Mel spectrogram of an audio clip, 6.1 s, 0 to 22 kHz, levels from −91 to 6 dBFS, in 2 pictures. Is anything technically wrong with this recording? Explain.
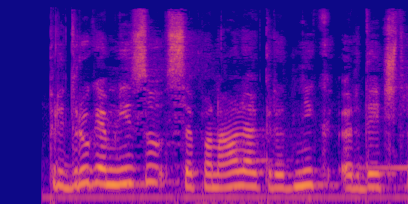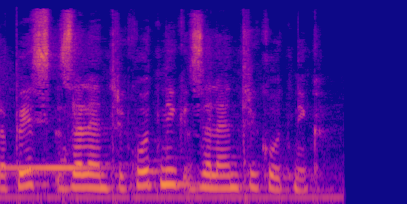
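Yes, two things. The whole speech clip has a swirly, hollow quality, with smeared consonant attacks and nothing above 18.6 kHz. That's generation loss, and the likely cause is the audio being run through a lossy AAC-type encoder around five times at roughly 100 kbit/s. Each re-encode quantises again on a shifted frame grid, so the noise and spectral holes pile up and sound worse than any single pass at that bitrate would.

Then, right after "nizu se ponavlja gradnik", there's a loudspeaker feedback squeal from 2.68 to 4.06 s. A mic was picking up the speaker it was feeding, and at 603 Hz the loop gain went past one, so that frequency kept reinforcing itself. You hear a single tone swell over roughly 0.7 s until it's about as loud as the speech.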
